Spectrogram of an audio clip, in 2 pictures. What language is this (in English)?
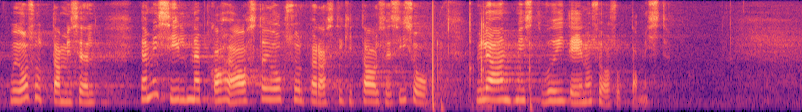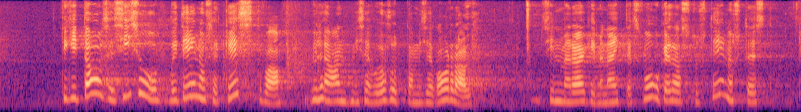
Estonian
